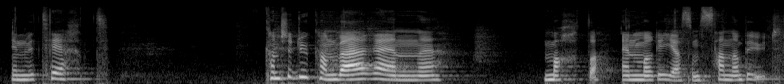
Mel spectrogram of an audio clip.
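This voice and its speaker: A woman preaching a sermon in a heartfelt, moved way, pausing with fillers as she speaks. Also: mid-range voice. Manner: heartfelt, moved, laughs softly, pauses with fillers.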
